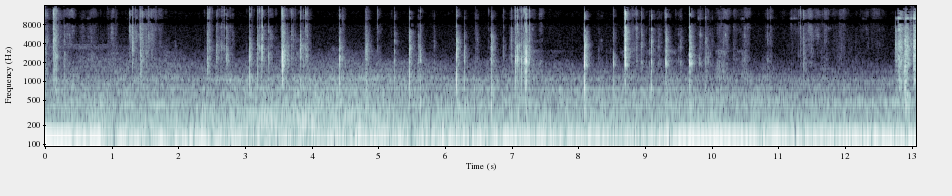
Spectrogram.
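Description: Stone flakes snap off with sharp little clicks as a tool presses the edge.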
